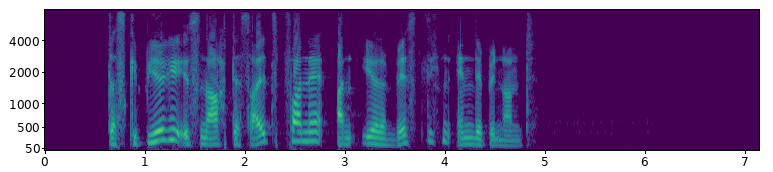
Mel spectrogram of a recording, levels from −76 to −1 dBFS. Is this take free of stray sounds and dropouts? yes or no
yes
